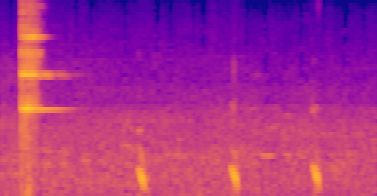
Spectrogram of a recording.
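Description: Glasses clink together once in a toast celebrating someone's new start, a bright chime that rings on for about a second, followed by three soft, low thumps spaced evenly apart.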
